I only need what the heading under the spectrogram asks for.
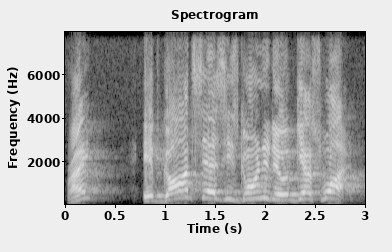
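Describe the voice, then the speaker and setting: A man preaching a sermon as pastor, animated and full of rhetorical questions that he keeps checking with "okay?". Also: very high voice, normal speed.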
